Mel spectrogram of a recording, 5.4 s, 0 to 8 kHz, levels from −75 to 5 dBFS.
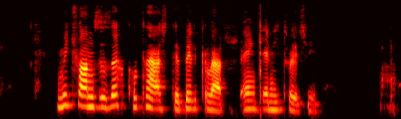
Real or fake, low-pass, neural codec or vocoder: fake; 7.2 kHz; codec, 16 kHz in and 24 kHz out, 1.1 kbps, FireRedTTS-2 codec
